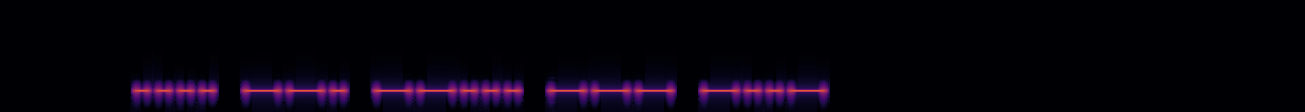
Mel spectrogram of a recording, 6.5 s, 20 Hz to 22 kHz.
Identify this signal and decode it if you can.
Morse code, heard as a keyed tone, about 22 wpm, 700 Hz. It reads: HG7OX
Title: DXCC-100 Call Signs - 5 Characters - Repeated 2x - 22wpm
